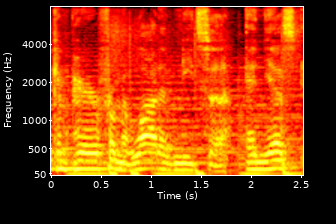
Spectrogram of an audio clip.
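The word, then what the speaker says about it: Nietzsche: are going to compare from a lot of Nitza and yes it's pronounced that way I went to Google Translate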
